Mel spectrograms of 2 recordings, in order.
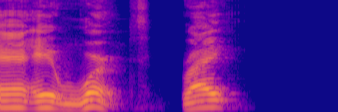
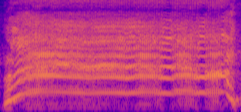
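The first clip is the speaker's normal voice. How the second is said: shriek; 10 semitones lower than usual. Retold or imitated. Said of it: "she's screaming and yelling".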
